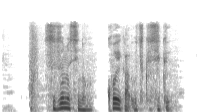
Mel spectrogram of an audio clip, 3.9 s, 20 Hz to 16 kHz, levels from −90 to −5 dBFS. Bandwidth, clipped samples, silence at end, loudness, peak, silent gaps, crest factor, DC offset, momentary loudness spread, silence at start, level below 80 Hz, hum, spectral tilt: 8 kHz; under 0.1%; 0.4 s; -33 LUFS; -16 dBFS; 2.03-2.14 s; 18 dB; under 0.1%; 15 LU; 0.6 s; -62 dBFS; none; -5 dB/octave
